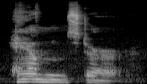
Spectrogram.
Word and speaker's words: hamster: what's our subject hamster there's no P even though we kind of pronounce it with a p hamster this is hamster and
